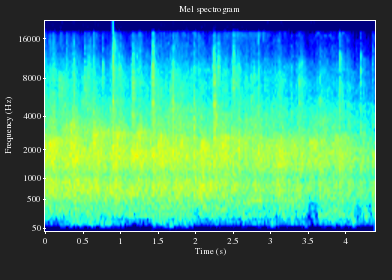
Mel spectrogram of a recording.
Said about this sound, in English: can you just give them a warm welcome as they help me this morning?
